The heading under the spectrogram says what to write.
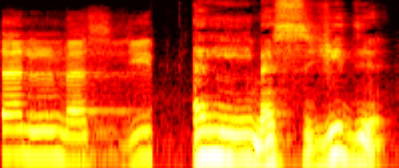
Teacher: So we have to properly give the sin its whistle characteristic.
